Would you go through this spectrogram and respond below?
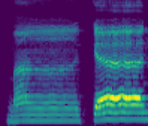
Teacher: من كان نون ساکن کے بعد حروف اخفا کا کاف ہے، اخفا حقیقی ہوگا، کا الف مدہ ہے، ایک الف کے برابر کھینچ کر پڑھیں گے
